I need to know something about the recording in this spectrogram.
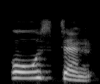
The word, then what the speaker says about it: question: Whenever a word ends with the STION letter, so we will pronounce it as shun sound. For example, it is not quotient, it is question.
